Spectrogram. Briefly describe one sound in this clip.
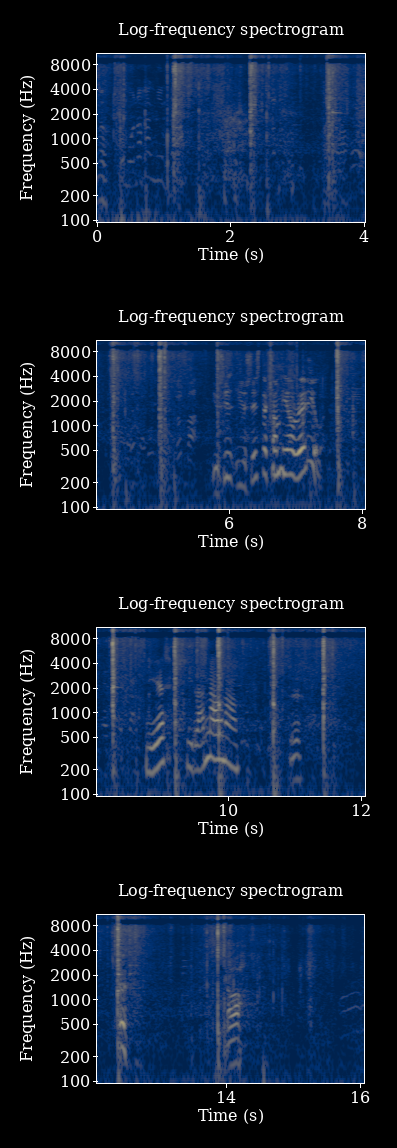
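A machete chops through plant stems with sharp knocks.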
